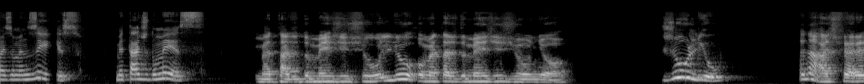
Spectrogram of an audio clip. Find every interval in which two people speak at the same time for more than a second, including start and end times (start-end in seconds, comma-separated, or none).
none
